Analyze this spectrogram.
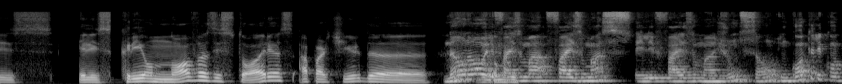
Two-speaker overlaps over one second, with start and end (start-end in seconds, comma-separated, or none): none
